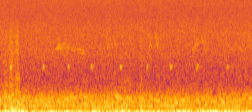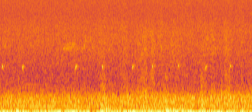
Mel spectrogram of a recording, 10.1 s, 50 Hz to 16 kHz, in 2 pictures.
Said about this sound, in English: And I think I hear a crossbill. I think I did hear a crossbill calling. I do hear a type 2 crossbill calling from down the hill.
